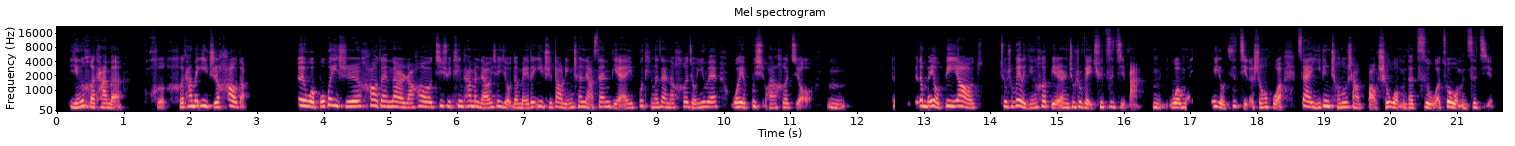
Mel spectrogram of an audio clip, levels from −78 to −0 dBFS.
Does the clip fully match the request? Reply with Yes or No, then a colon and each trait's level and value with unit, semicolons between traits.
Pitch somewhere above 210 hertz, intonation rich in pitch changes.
No: high, 220 Hz; average, 3.7 semitones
